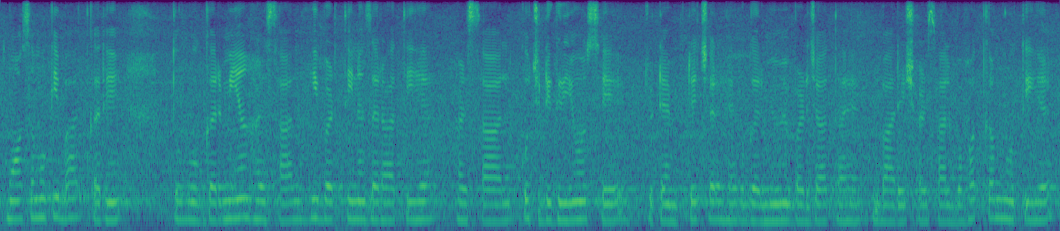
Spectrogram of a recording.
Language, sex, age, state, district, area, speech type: Urdu, female, 18-30, Uttar Pradesh, Aligarh, urban, spontaneous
